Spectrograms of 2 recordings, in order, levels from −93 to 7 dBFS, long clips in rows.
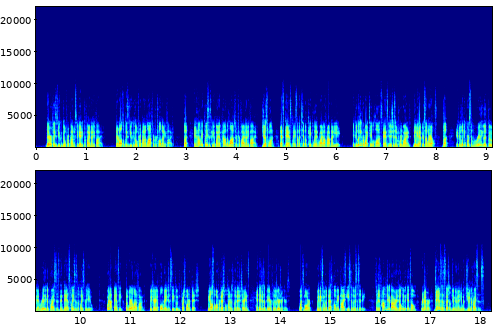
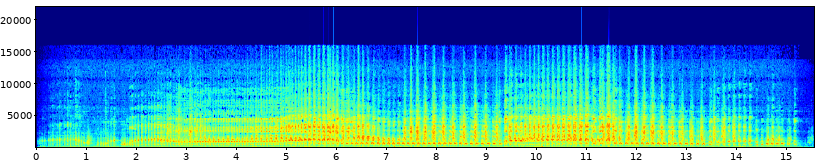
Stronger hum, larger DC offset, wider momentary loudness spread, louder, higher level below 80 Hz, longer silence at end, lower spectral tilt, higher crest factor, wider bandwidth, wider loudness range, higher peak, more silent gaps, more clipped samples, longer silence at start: neither; second, under 0.1% vs 1%; second, 7 LU vs 17 LU; second, -29 LUFS vs -13 LUFS; second, -68 dBFS vs -36 dBFS; first, 0.15 s vs 0 s; first, -7 dB/octave vs -1 dB/octave; about the same, 20 dB vs 16 dB; second, 9 kHz vs 16.5 kHz; second, 2 LU vs 8 LU; second, -10 dBFS vs 0 dBFS; neither; neither; first, 0.2 s vs 0.05 s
